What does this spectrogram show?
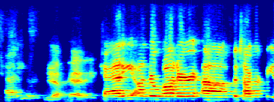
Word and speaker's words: PADI: He is a PADI, is it pronounced PADI?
